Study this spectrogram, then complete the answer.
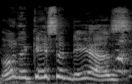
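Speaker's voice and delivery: bad accent that sounds Indian. Retelling how a man read Spanish menu words to be funny, bad accent that sounds Indian. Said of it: "Every accent he tries to do sounds Indian".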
